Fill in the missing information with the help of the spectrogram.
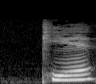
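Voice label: "pie", second tone, Mandarin Chinese pinyin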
